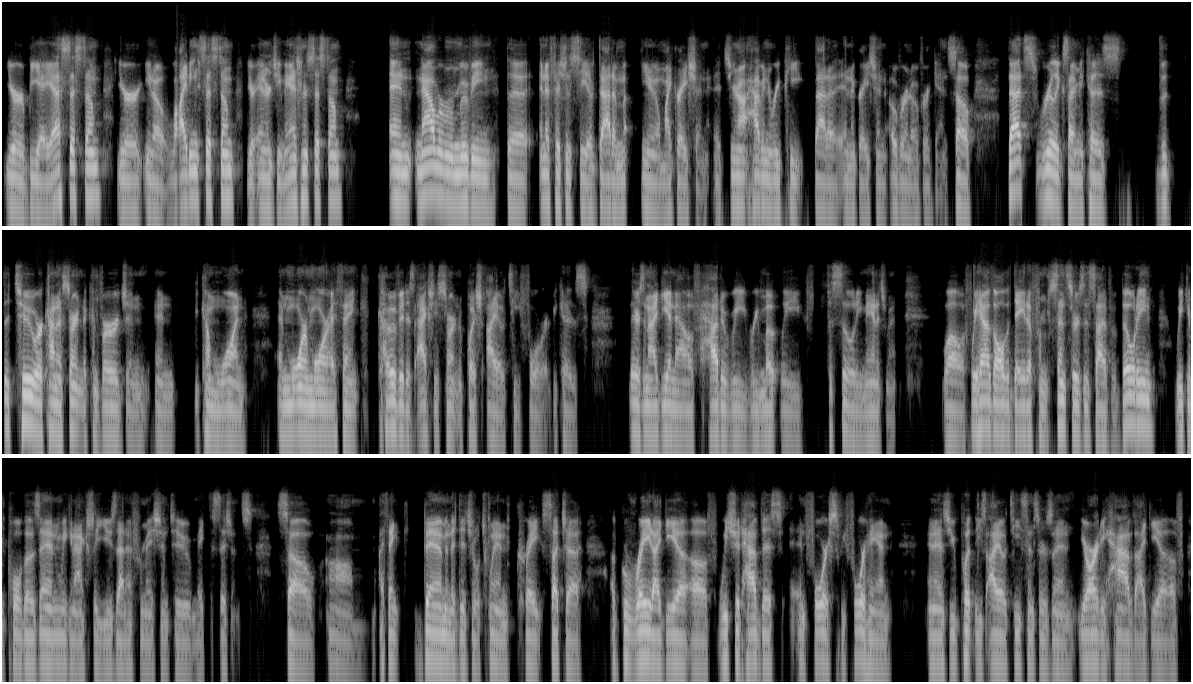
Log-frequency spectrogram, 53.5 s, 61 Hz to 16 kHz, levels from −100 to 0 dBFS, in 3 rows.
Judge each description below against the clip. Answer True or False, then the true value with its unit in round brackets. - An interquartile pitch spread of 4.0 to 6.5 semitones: False (3.2 semitones)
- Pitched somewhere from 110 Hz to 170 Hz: False (95 Hz)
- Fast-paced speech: False (160 wpm)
